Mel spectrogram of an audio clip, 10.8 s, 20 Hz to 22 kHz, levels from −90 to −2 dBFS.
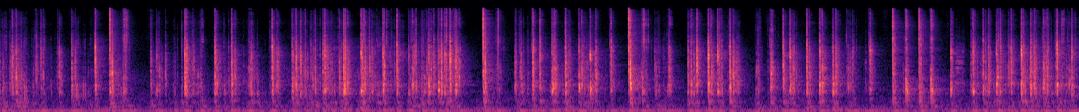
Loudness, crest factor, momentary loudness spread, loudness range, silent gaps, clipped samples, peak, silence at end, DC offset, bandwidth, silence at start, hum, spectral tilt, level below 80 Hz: -30 LUFS; 30 dB; 11 LU; 3 LU; none; under 0.1%; -2 dBFS; 0 s; under 0.1%; 17 kHz; 0 s; none; 0 dB/octave; -52 dBFS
